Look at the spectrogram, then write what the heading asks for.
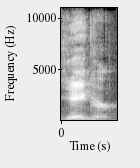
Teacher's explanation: the German letter J makes a y sound, like in Jaeger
